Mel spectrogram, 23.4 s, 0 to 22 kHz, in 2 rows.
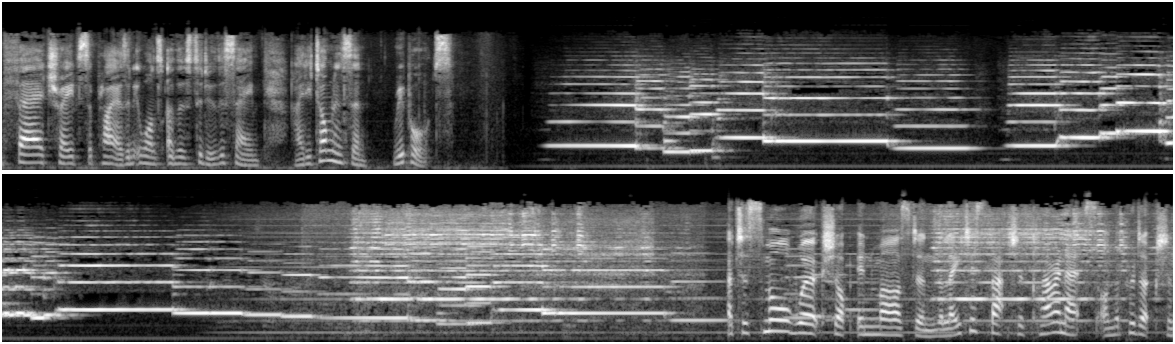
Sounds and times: Speech: 0.0 - 4.6, 19.0 - 23.4
Music: 5.3 - 23.4.

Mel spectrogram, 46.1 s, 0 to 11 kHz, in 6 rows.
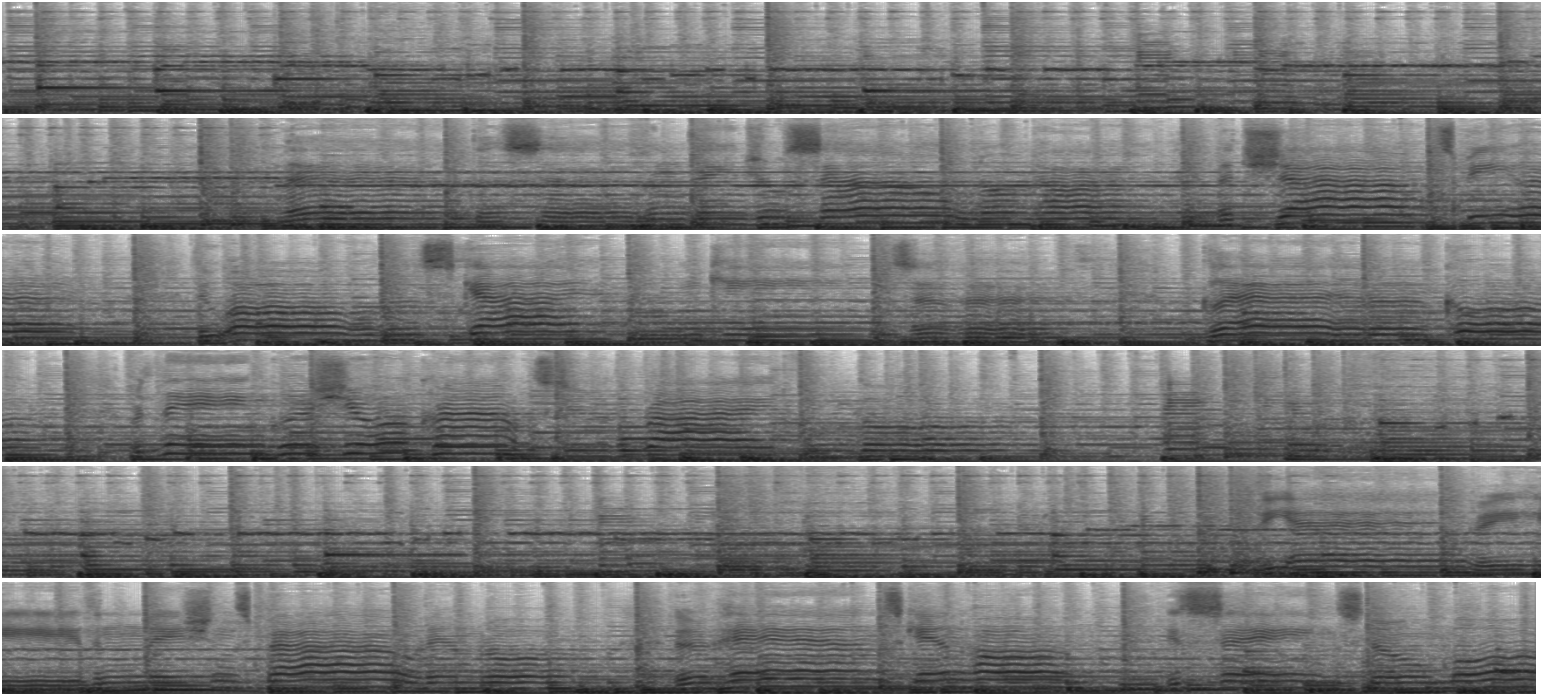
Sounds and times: Music: 0.0 - 46.1.

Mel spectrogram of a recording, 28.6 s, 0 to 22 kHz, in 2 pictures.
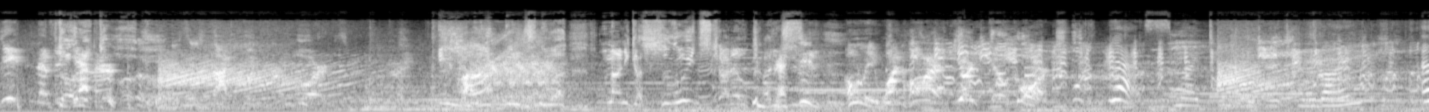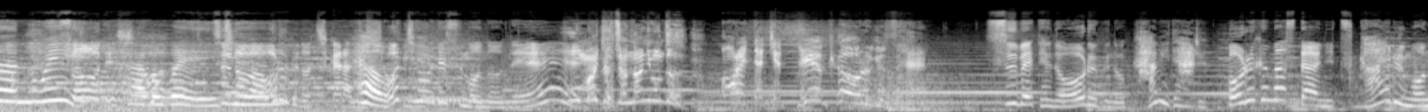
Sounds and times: Speech: 0.0 - 10.5, 14.2 - 23.5, 24.2 - 28.5
Music: 0.0 - 28.5.

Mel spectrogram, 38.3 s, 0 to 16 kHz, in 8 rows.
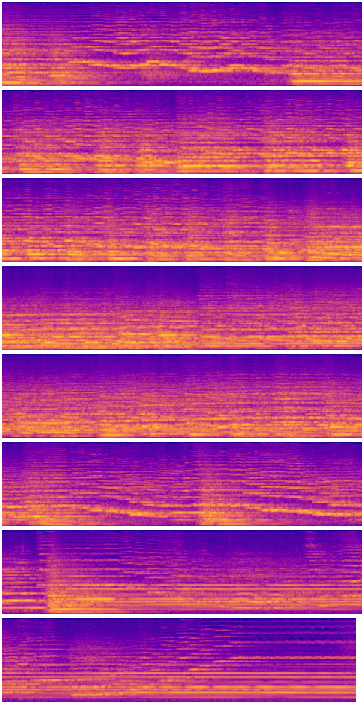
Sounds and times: Violin, fiddle: 0.0 - 38.3.

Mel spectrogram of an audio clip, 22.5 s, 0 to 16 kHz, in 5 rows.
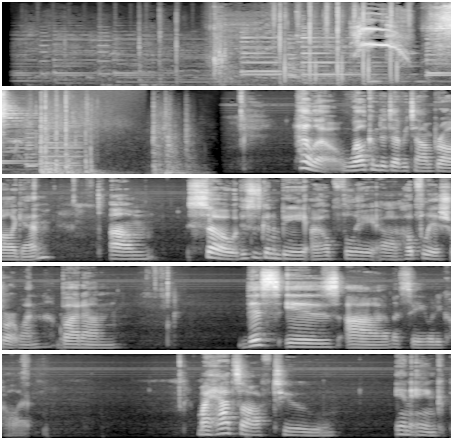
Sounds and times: Music: 0.1 - 5.5
Speech: 7.4 - 14.7, 15.9 - 18.3, 19.8 - 22.4.

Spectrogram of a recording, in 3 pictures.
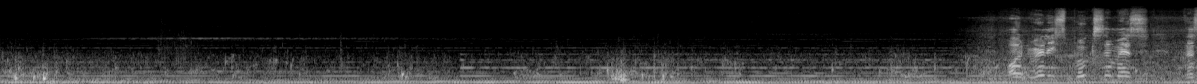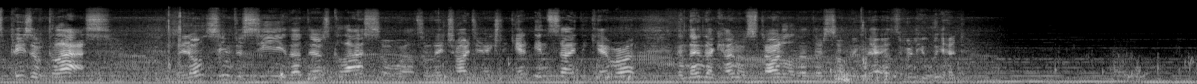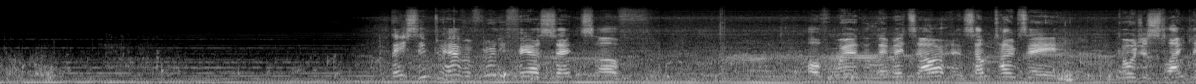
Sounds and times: Music: 0.0 - 35.9
Speech: 10.0 - 21.7, 27.8 - 30.4, 32.0 - 35.9.

